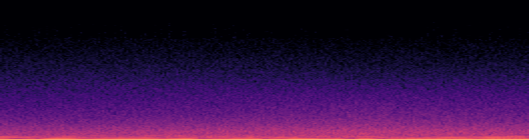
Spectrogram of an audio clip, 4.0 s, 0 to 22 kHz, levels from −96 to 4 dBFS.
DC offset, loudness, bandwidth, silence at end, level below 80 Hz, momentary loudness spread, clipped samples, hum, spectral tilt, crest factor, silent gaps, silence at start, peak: 40%; -34 LUFS; 11 kHz; 0 s; -58 dBFS; 4 LU; under 0.1%; none; -8 dB/octave; 8 dB; none; 0 s; -6 dBFS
